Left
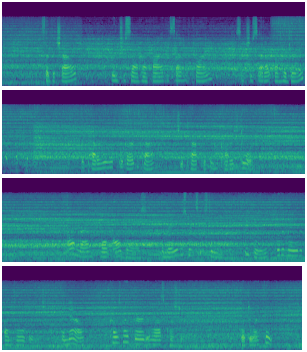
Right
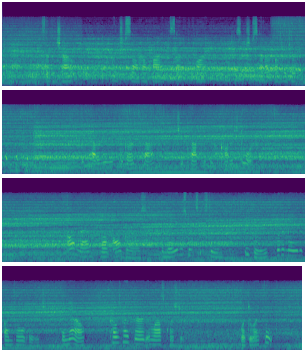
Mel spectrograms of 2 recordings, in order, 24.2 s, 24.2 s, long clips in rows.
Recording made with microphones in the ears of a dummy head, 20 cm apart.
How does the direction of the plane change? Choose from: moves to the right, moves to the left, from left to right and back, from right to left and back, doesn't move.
moves to the left.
